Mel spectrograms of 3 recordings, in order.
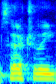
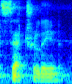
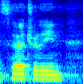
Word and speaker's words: sertraline: in touch to say I've been mispronouncing their name. They're happy for all the good exposure that I'm giving them. They're hoping that they'll get a few more people on them through this YouTube channel. But I've been pronouncing it cetraline.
